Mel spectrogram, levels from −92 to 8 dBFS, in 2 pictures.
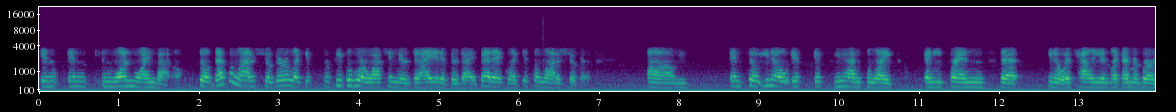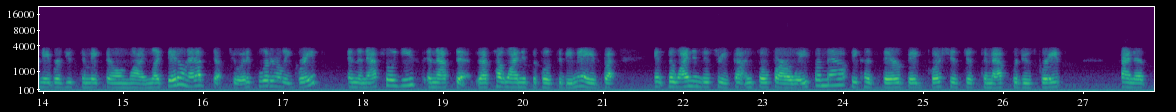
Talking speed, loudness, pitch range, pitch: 230 wpm, -31 LUFS, 180-215 Hz, 195 Hz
